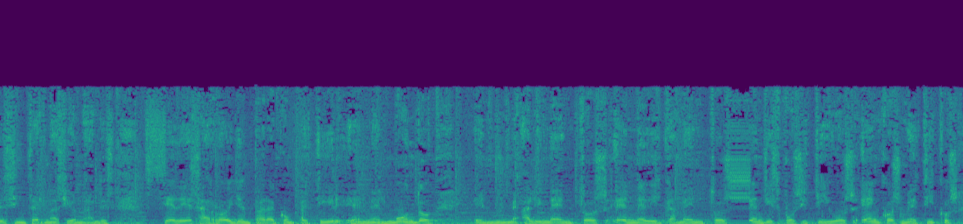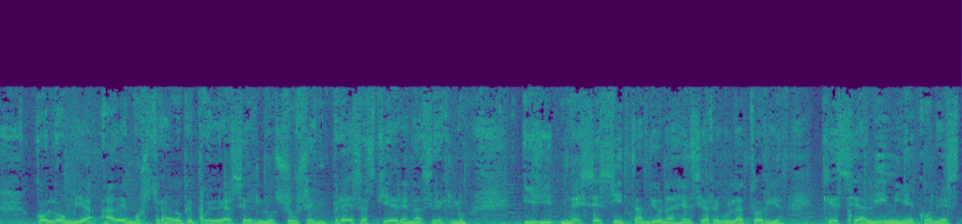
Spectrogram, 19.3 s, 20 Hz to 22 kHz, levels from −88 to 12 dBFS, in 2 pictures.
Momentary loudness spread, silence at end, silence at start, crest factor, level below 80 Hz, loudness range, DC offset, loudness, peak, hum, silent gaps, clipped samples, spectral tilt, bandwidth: 4 LU; 0 s; 0 s; 12 dB; -32 dBFS; 1 LU; under 0.1%; -17 LUFS; -4 dBFS; none; none; under 0.1%; -4.5 dB/octave; 14 kHz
